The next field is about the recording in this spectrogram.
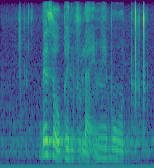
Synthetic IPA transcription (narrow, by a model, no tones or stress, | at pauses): ɓɛseupʰend͡ɮʱula̰ʔḭmiɓuːd̥ʱʼɔ̥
